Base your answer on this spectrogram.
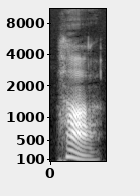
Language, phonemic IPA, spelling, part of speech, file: German, /haːr/, Haar, noun, De-Haar.ogg
- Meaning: 1. hair (a singular hair, not limited to the head) 2. hair (the totality of hair on someone's head)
